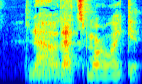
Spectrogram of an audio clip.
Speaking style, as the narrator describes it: growled Moody

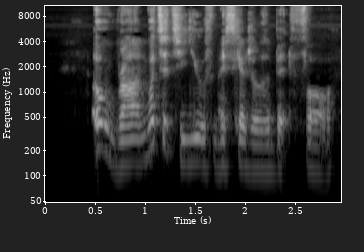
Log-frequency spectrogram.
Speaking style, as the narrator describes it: Hermione snapped

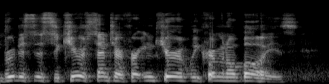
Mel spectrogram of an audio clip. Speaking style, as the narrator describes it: bellowed Uncle Vernon, a definite note of panic in Uncle Vernon's voice

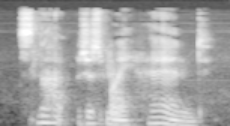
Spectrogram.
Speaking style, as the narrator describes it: whispered

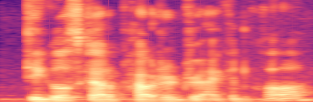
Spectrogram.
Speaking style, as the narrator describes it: said Ron eagerly

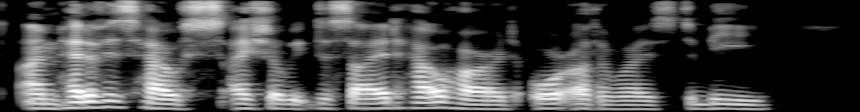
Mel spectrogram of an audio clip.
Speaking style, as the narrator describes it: said Snape curtly

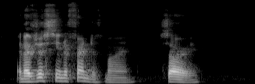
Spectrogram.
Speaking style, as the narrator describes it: said Harry firmly

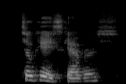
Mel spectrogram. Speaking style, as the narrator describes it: said Ron

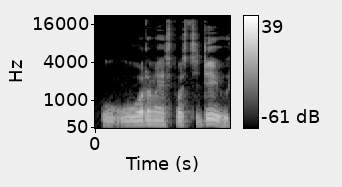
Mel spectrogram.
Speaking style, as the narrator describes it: he stammered

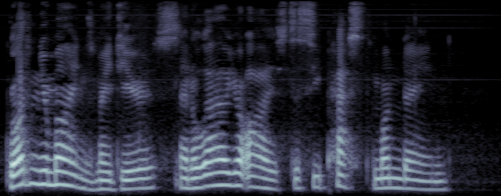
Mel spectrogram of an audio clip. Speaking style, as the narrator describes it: Professor Trelawney cried through the gloom

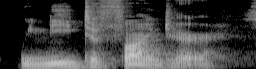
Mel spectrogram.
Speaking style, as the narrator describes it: said Dumbledore

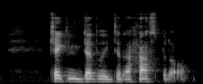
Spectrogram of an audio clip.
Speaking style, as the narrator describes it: growled Uncle Vernon

